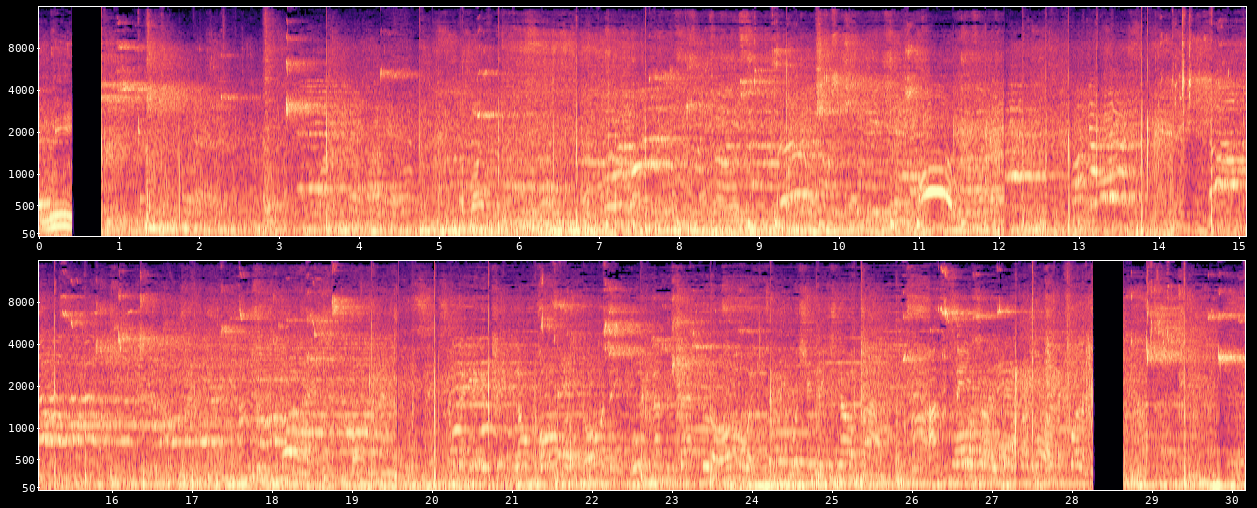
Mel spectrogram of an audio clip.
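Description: Basketball game sounds on a hardwood gym court: a ball dribbled and bouncing, sneakers squeaking, and players' voices calling out indistinctly. The sound is twice cut to brief silence, once just after the start and once near the end.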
